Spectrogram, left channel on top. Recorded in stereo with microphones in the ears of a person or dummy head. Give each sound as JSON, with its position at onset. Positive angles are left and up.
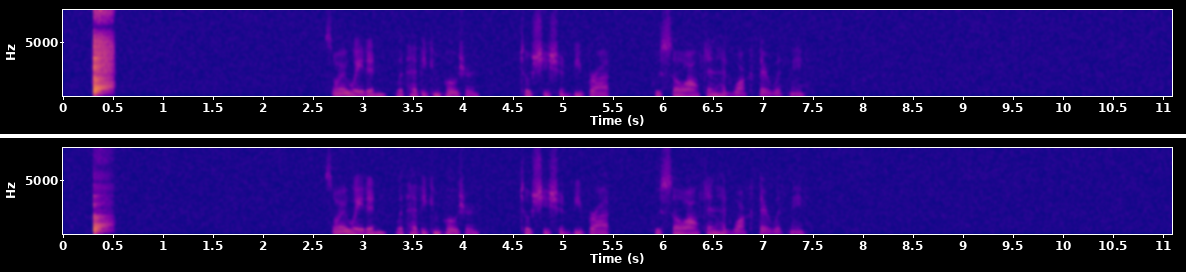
{"t": 0.3, "sound": "a snare drum", "side_deg": 25}
{"t": 2.6, "sound": "a woman speaking", "side_deg": 0}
